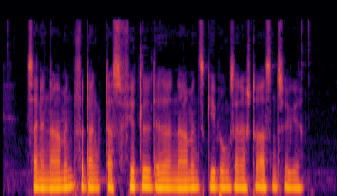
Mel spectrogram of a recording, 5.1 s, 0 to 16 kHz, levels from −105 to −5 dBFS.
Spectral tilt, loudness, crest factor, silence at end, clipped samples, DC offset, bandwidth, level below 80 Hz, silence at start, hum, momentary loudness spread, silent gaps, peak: -7.5 dB/octave; -33 LUFS; 14 dB; 0.5 s; under 0.1%; under 0.1%; 11.5 kHz; -56 dBFS; 0.4 s; none; 5 LU; none; -18 dBFS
